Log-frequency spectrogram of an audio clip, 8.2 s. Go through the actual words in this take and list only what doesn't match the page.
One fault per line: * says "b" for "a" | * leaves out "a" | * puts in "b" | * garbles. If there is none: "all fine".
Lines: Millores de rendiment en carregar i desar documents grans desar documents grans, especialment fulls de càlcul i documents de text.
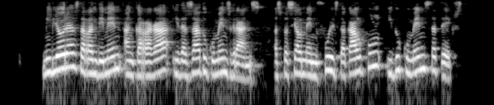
* leaves out "desar documents grans"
